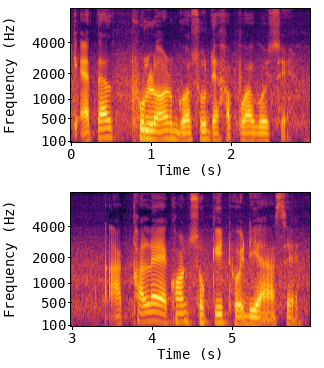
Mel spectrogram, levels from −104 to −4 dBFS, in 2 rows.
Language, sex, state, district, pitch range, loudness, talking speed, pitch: Assamese, male, Assam, Sonitpur, 125-150 Hz, -16 LUFS, 120 wpm, 135 Hz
